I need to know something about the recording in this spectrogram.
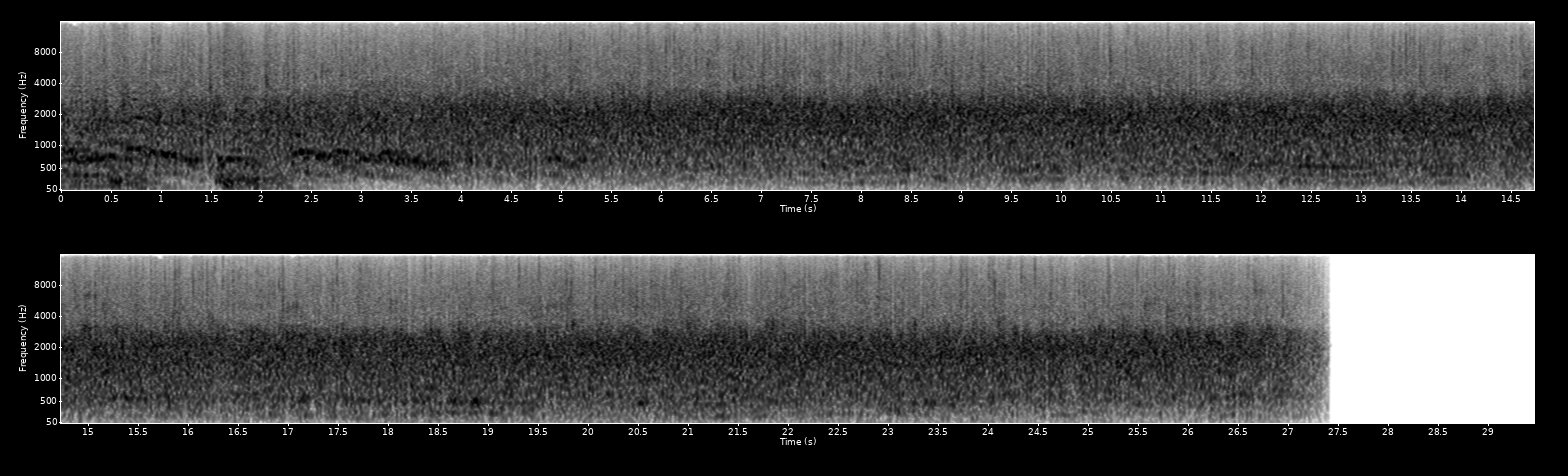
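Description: Audience applause: a long, steady ovation for a wind band and singer. It follows the band's last chord, which dies away in the first two seconds, and cuts off suddenly near the end.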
